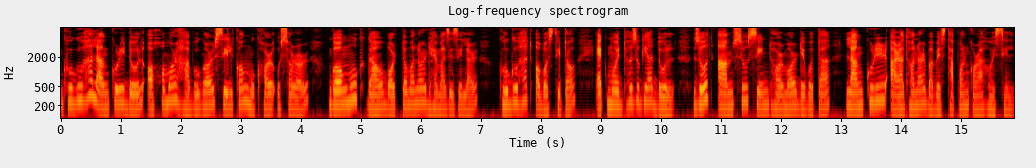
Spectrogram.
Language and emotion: Assamese, neutral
